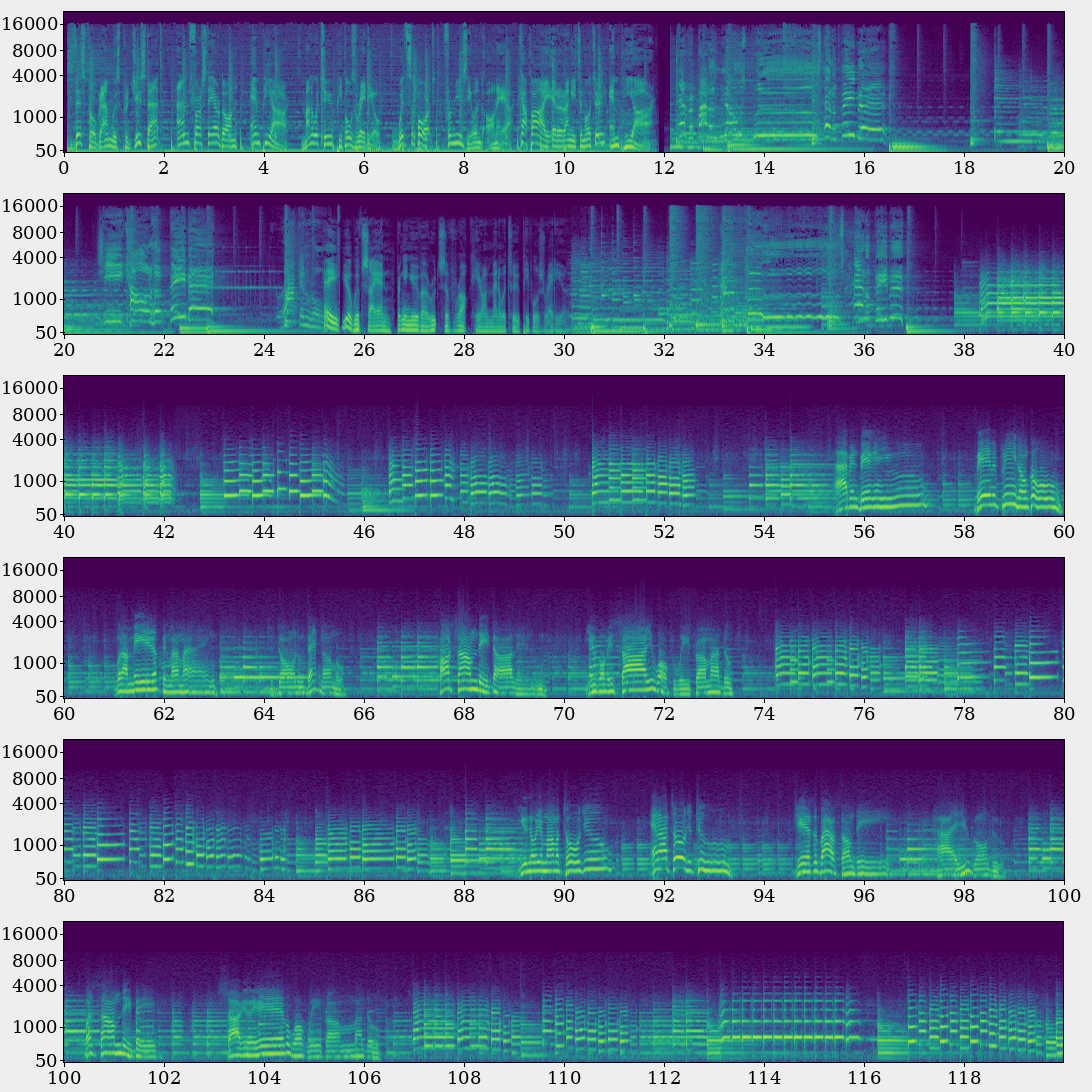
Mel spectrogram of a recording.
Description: Blues had a baby and its name was Rock 'n' Roll!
